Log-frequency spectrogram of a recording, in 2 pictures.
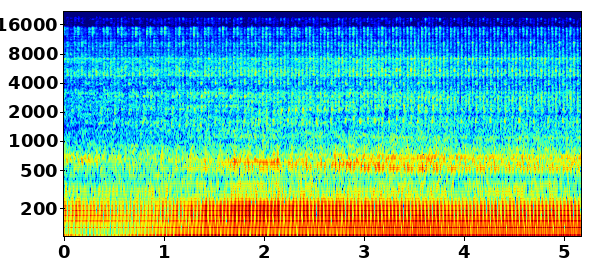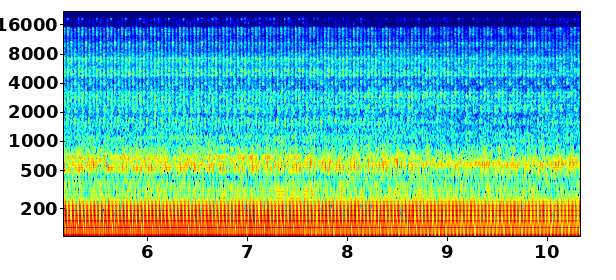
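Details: Volvo diesel after replacing all four injectors with used ones due to heavy clatter: settles into steady even clatter, regular rhythm, no misfire, much quieter than before; normal idle after repair.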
